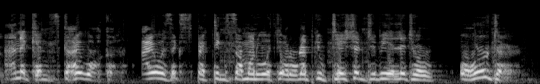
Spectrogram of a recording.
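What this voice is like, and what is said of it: Villain character voice, Canadian-sounding. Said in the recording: “Grievous Canadian too?”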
